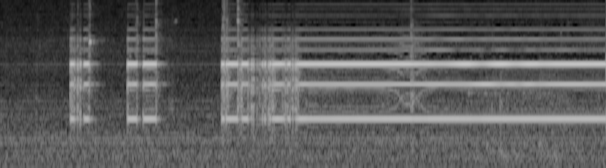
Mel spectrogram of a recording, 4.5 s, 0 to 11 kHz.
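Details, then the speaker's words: AM/FM radio tested with Tenma signal tracer: short beeps then clean steady ~1 kHz injected tone through speaker; stage and everything after it working. "and what that tells us is that everything from that point to the right is working"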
